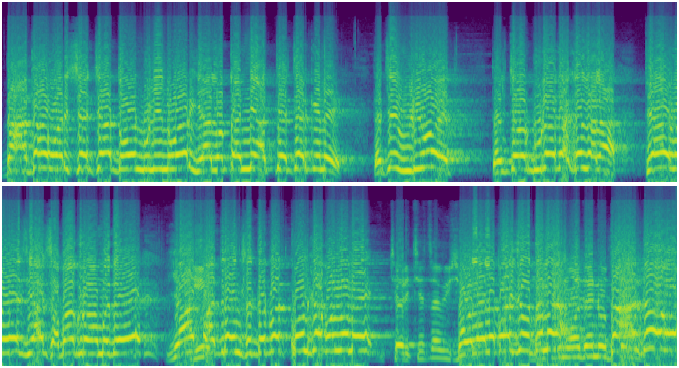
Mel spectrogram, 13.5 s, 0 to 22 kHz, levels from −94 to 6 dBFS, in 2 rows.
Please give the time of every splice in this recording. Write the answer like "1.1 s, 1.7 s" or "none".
none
